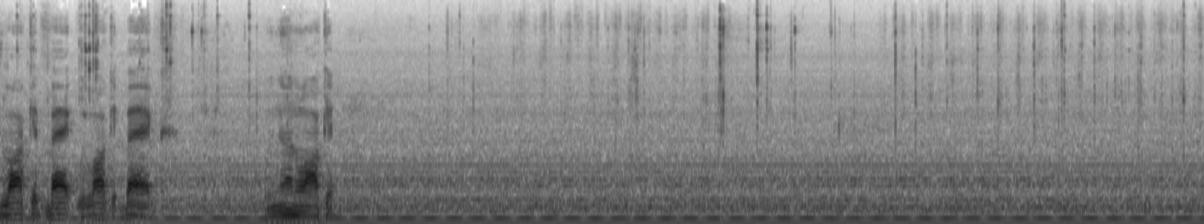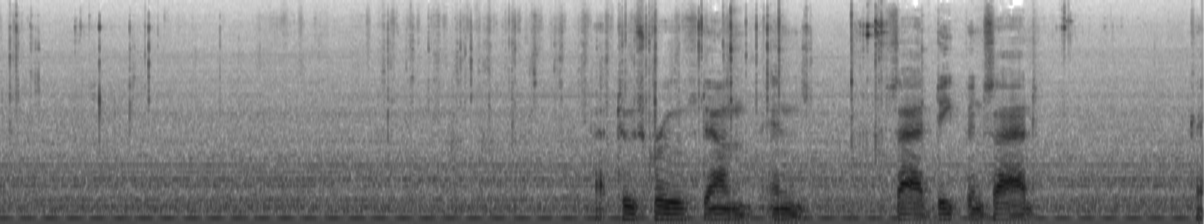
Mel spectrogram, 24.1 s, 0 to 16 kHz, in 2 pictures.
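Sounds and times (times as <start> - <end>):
steady low hum: 0.0 - 24.0
metal tool clicks and scrapes: 15.8 - 21.0.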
